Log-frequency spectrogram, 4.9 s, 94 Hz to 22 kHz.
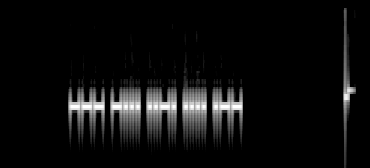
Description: Morse code, heard as a keyed tone, about 30 wpm, 700 Hz. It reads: OBFHW
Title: Code Groups - 5 Letters - 30wpm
